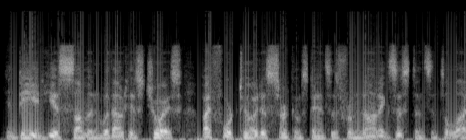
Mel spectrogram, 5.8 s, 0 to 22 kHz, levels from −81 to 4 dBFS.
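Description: Throughout, interleaved audio read as planar drops the speech an octave with a 50 Hz buzz from 20 ms blocks, yet pace stays unchanged, unlike a sample-rate slowdown.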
